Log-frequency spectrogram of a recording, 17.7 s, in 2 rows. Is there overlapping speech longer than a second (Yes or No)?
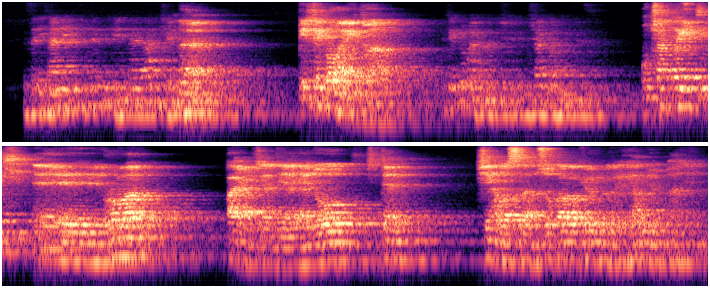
No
